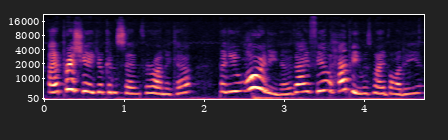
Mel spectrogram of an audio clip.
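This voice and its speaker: A woman's voice: very high voice, lively intonation, fairly quick, poor audio. A woman voicing a confident, cheerful young woman in a fan dub of a visual novel, with a self-assured, breezy delivery.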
